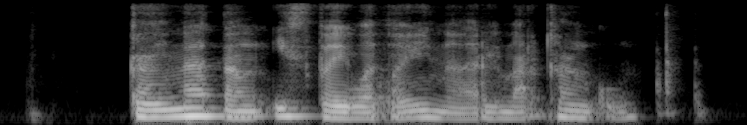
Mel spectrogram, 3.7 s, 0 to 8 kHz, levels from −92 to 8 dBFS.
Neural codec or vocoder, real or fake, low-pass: codec, 32 kHz, 1.9 kbps, SNAC; fake; 7.2 kHz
